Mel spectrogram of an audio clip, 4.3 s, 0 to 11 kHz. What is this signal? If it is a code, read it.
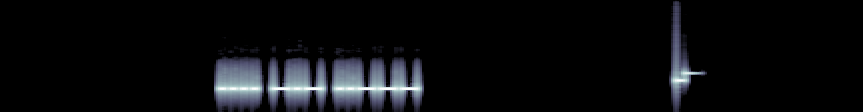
Morse code, heard as a keyed tone, about 44 wpm, 700 Hz. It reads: HK2
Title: Callsign Prefixes for Top 100 DXCC - 45wpm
